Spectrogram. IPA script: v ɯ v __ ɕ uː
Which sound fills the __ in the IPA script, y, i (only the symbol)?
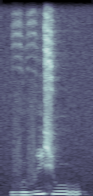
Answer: i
